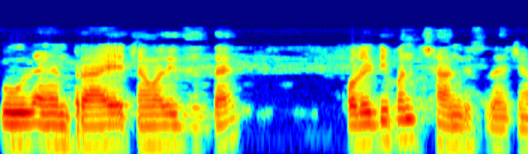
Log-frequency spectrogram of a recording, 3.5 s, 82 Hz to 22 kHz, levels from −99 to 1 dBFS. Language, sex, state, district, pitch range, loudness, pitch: Marathi, male, Maharashtra, Nagpur, 115-125 Hz, -16 LUFS, 120 Hz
